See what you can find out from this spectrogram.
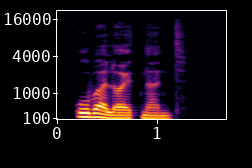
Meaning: first lieutenant
- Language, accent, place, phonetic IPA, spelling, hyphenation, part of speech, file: German, Germany, Berlin, [ˈoːbɐˌlɔɪ̯tnant], Oberleutnant, Ober‧leut‧nant, noun, De-Oberleutnant.ogg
